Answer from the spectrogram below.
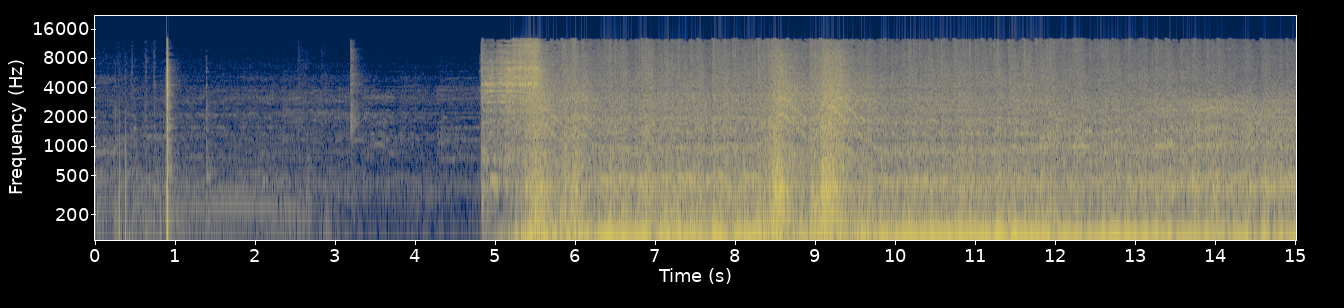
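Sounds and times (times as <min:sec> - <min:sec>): engine idling: 0:04.8 - 0:15.0
engine throttle blips: 0:04.8 - 0:15.0.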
